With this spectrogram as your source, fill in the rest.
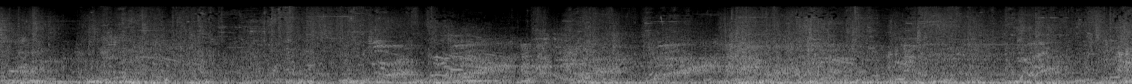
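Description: Magic spells crackle and burst in a fast video game battle.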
